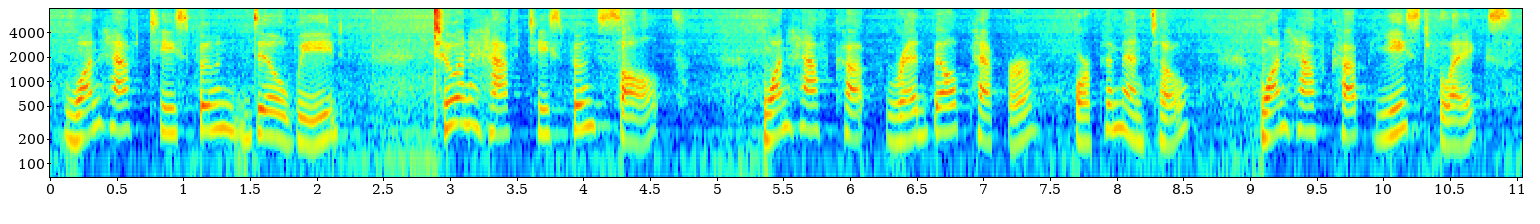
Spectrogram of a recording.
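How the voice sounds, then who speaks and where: A woman's voice: a little high, slight background noise. A woman hosting a studio cooking show, chatting with a guest and reading out recipe ingredients. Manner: friendly, reads recipe lists steadily.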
